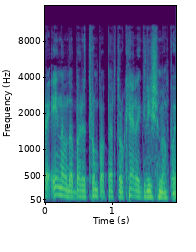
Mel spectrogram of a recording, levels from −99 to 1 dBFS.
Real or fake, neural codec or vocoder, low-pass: real; none; 10.8 kHz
